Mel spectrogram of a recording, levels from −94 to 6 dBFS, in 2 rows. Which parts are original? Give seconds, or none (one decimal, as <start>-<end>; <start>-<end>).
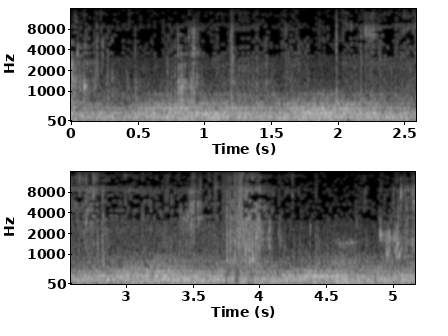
1.3-1.9; 3.3-4.1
